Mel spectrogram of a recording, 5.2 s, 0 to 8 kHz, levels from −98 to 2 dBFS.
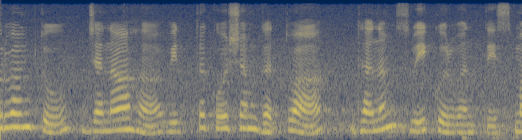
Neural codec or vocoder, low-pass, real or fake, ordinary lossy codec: none; 7.2 kHz; real; none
